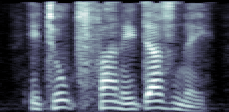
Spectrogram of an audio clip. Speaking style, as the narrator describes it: said this Devotchka, like, giggling

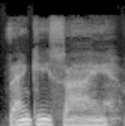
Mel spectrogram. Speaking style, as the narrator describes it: Roland said, and his sigh sounded like a sigh

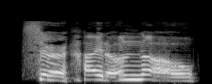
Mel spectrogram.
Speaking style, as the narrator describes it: sobbed

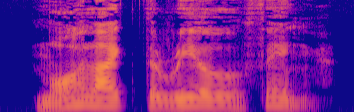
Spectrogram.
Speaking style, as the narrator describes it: said the Lord Diggory softly

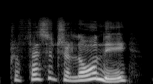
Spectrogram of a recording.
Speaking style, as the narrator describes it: began Parvati in a hurt and indignant voice

